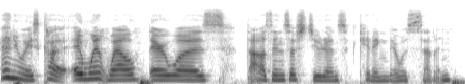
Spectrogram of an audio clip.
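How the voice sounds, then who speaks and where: Speaking in an unremarkable speaking voice, a woman has a fairly high pitch, ordinary pitch variation and a moderate pace. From Canada. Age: 20s. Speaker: ski brand founder. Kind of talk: casual chat.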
